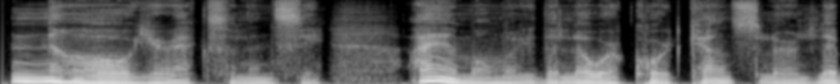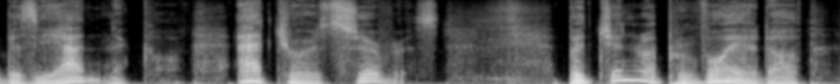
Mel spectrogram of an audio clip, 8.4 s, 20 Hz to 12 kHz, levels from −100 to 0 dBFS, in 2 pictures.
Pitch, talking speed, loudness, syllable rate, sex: 105 Hz, 120 wpm, -21 LUFS, 5.2 syllables/s, male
